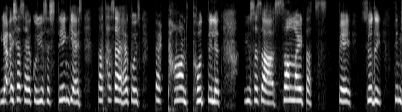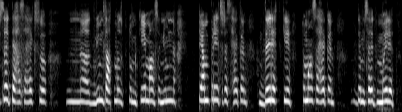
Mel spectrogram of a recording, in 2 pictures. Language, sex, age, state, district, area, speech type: Kashmiri, female, 18-30, Jammu and Kashmir, Baramulla, urban, spontaneous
